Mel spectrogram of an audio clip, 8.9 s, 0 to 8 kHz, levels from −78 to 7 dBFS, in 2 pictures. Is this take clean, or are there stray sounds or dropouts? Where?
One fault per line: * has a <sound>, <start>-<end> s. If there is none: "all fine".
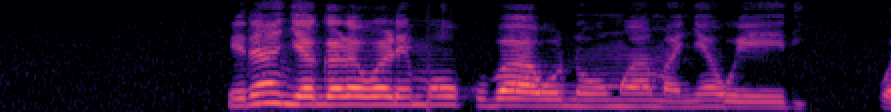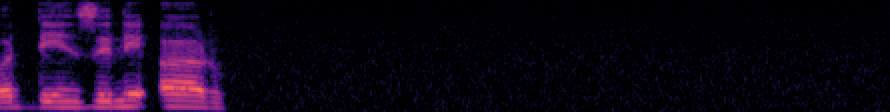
all fine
